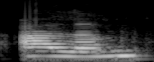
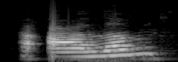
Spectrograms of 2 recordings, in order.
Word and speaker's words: Alam: you Alam with a long a second a is twice as long. Okay. Alam.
